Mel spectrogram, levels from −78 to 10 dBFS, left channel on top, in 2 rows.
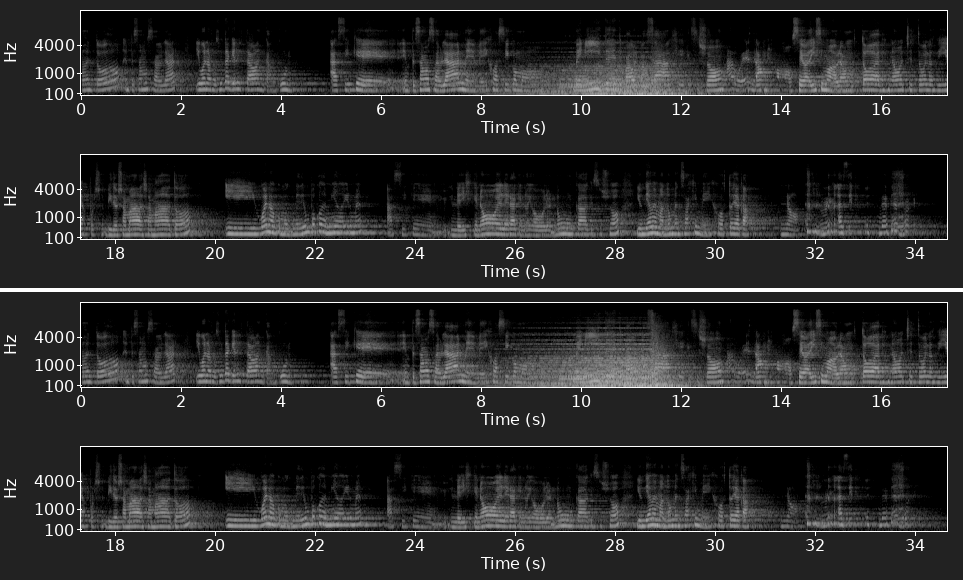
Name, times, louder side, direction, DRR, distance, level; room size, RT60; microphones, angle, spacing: voice 1, 0.0-1.9 2.3-4.2 5.0-9.3 9.8-12.9 13.5-19.5 20.2-22.9 23.4-30.7 31.8-33.2 33.5-33.8, equal, ahead, 6 dB, 0.5 m, -33 dB
Car passing by, 7.7-18.3, left 1 dB, 50° left, 3.4 m, -57 dB
sound 1, 8.1-12.7, right 5 dB, 55° right, 0.4 m, -29 dB
voice 2, 12.9-13.8 31.3-31.7 32.1-32.4 33.2-34.0, left 4 dB, 70° left, 10 dB, 0.6 m, -40 dB
20.5 x 16.0 x 2.8 m, 2.8 s
head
